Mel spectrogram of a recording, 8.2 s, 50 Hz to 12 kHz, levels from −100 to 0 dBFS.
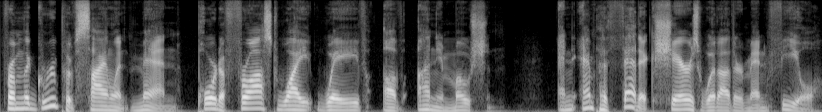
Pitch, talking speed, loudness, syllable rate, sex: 110 Hz, 145 wpm, -20 LUFS, 4.4 syllables/s, male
